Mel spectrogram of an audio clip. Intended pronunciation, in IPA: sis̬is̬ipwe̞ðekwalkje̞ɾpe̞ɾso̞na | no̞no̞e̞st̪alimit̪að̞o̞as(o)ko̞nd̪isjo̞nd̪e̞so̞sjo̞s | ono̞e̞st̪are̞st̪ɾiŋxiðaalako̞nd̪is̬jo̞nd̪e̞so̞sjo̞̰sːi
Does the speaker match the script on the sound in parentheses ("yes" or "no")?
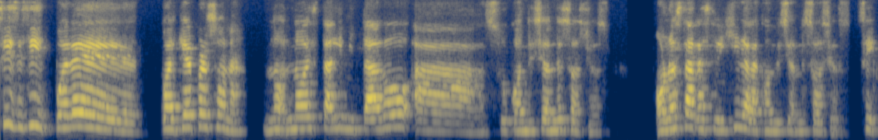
no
